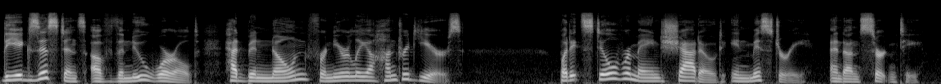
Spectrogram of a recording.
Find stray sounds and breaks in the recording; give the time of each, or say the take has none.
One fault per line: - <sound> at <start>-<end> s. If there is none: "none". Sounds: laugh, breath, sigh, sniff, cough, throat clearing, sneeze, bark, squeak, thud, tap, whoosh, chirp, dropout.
none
